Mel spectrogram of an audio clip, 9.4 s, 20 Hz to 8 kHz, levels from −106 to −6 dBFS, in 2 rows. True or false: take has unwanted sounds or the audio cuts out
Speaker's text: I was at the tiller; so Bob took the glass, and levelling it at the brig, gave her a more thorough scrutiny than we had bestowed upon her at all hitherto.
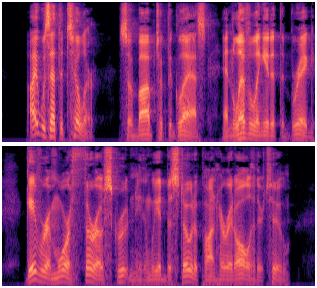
false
